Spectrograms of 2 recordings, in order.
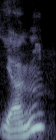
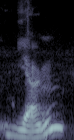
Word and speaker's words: Yang: yeah yeah can say Yang you know apparently uh the spelling you know it's pronounced young that's okay yeah it's y a n g and apparently the proper pronunciation is Young okay okay so got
